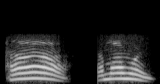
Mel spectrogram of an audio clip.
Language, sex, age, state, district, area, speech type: Santali, male, 45-60, West Bengal, Malda, rural, conversation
